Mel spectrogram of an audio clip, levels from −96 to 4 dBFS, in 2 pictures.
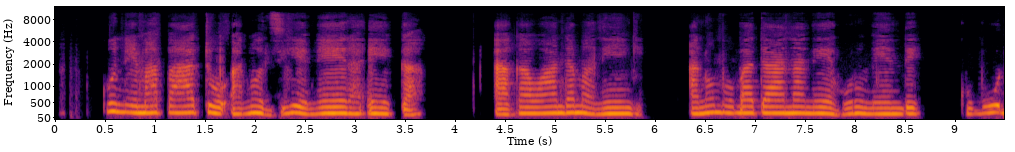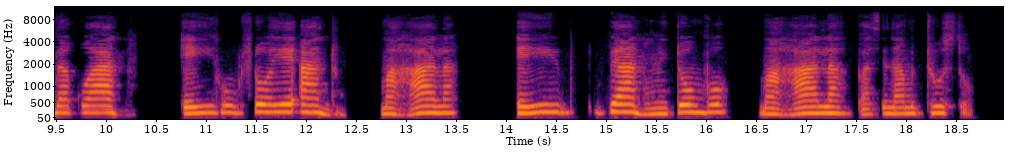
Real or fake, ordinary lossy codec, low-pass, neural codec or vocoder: real; AAC, 32 kbps; 9.9 kHz; none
